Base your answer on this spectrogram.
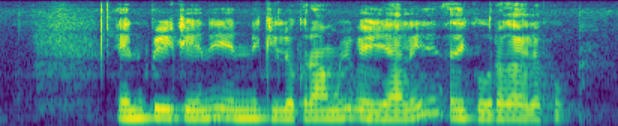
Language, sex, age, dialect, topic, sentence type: Telugu, male, 18-24, Telangana, agriculture, question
